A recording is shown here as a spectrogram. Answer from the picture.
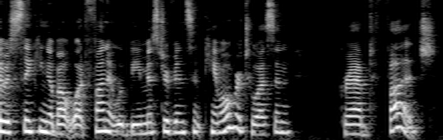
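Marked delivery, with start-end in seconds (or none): none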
